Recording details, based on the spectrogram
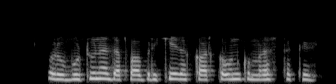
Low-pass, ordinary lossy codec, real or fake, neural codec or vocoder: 3.6 kHz; MP3, 32 kbps; real; none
